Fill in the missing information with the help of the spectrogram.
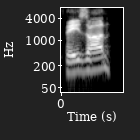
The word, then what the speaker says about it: Phaizon: So with that, 2 days ago, yesterday, another big-time recruit, a wide receiver, Faison Wilson, I believe his first name is pronounced, P-H-A-I-Z-O-N, Faison, tweeted that he has some thinking to do, and he's not necessarily now living up to his commitment to go to Texas.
